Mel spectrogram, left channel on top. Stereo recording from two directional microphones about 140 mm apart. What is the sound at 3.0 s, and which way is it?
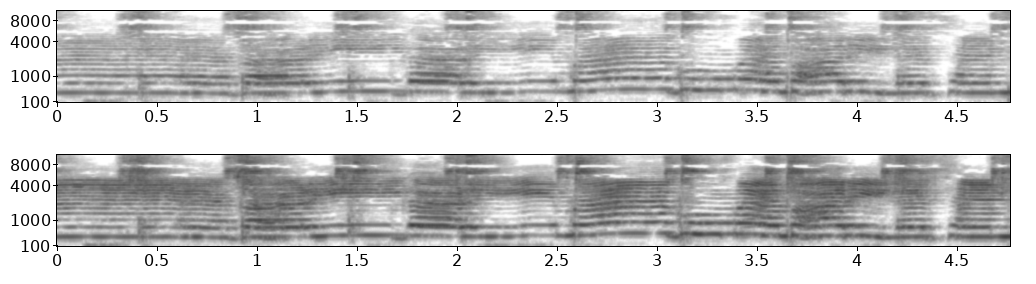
Music, 20° right (ahead or behind).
